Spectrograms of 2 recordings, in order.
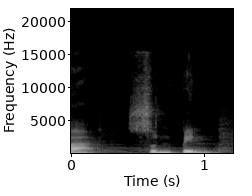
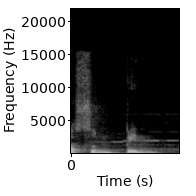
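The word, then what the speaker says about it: Sun Bin: ว่า ส่วน ปิ่น ครับ ภาษา อังกฤษ จะ เขียน ว่า s u n b i n นะ ครับ แต่ ว่า ออก เสียง ว่า ซุนปิน นะ ครับ เพราะ ว่า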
